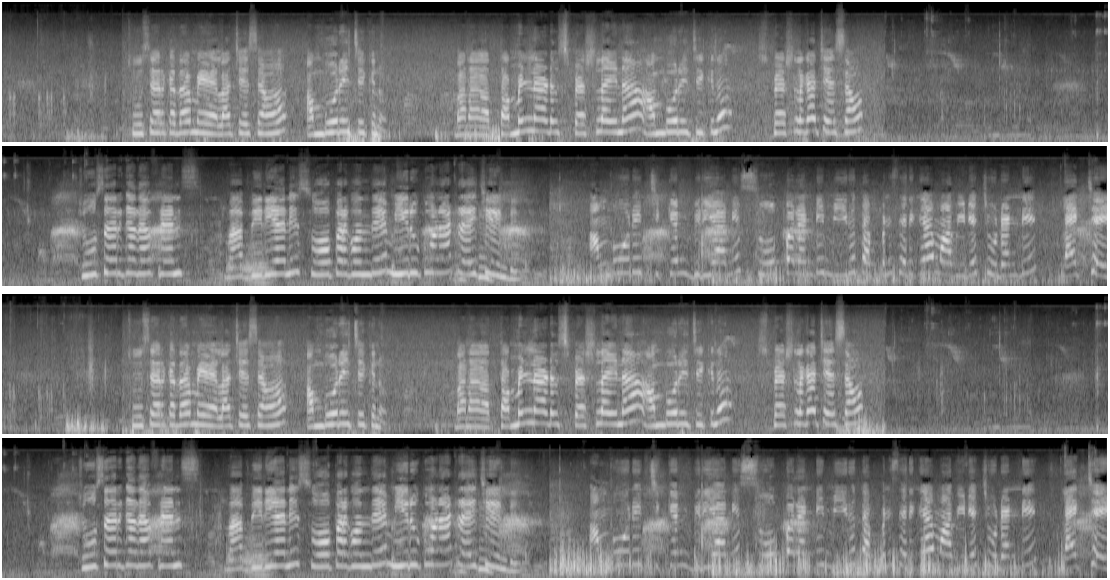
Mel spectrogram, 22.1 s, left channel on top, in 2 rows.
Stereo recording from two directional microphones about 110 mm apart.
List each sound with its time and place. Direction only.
1.3 s speech: 5° right (ahead or behind)
11.9 s a woman's voice: 15° right (ahead or behind)
16.9 s a sound: 25° right (ahead or behind)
